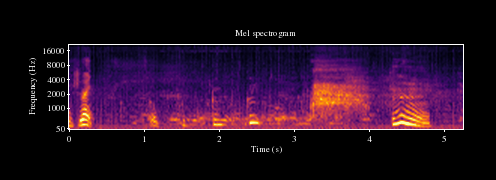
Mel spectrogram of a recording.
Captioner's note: swallowing sounds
